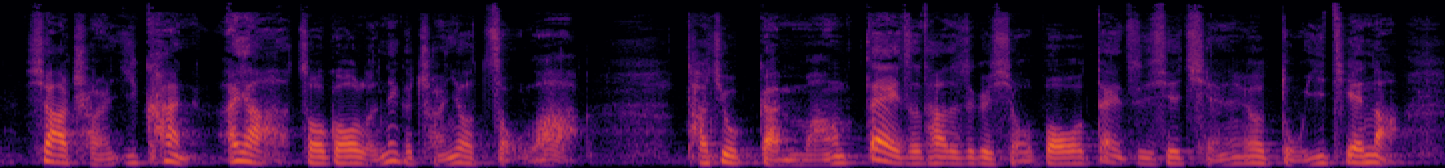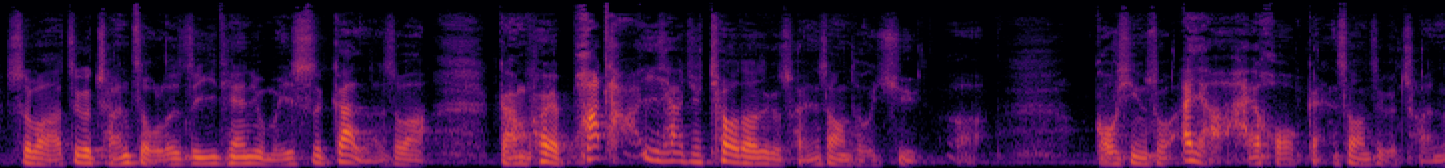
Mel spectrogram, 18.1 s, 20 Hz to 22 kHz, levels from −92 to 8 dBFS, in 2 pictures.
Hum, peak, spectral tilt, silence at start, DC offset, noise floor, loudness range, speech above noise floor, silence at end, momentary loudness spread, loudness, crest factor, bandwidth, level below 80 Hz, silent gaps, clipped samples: none; -10 dBFS; -5 dB/octave; 0.2 s; under 0.1%; -60 dBFS; 4 LU; 26 dB; 0 s; 11 LU; -34 LUFS; 24 dB; over 20 kHz; -86 dBFS; none; under 0.1%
